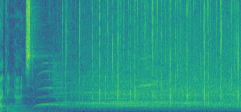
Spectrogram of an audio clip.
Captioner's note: crowd clapping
